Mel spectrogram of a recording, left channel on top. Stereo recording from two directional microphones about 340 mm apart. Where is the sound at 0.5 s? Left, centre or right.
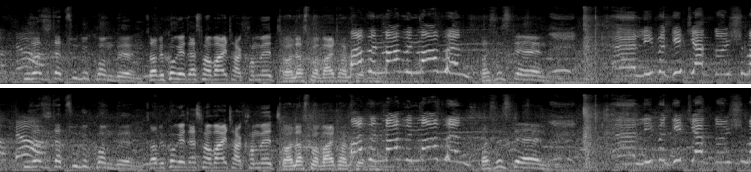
Centre.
